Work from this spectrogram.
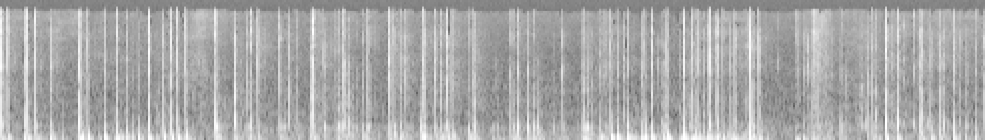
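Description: Long nails rapidly tap and scratch a medium, soft-sided holographic textured vinyl zip makeup bag. The result is a fast, irregular stream of dry, muffled taps with a low, thumping body, mixed with crinkly scratching. Each tap dies away almost instantly.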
